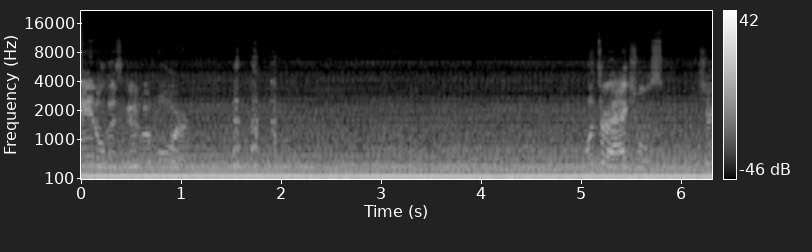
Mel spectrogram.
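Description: Steady mid-pitched engine drone of a 1969 Dodge Charger cruising on the road at about 2,500 RPM, constant and close, with someone talking over it.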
